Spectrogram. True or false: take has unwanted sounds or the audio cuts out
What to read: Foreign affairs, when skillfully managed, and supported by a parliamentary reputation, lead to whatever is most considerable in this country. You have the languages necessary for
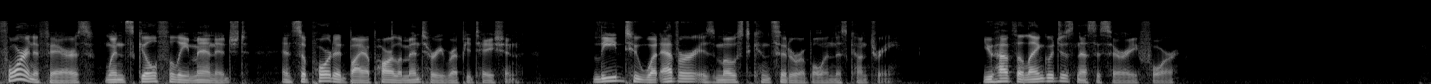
false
